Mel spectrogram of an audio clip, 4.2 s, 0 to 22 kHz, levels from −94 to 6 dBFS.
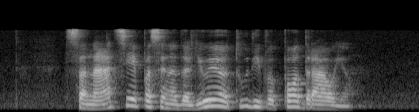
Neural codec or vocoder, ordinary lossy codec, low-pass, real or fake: none; none; 7.2 kHz; real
